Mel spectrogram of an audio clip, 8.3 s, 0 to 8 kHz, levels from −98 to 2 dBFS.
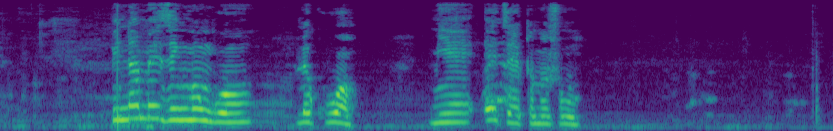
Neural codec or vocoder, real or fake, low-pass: vocoder, 24 kHz, 100 mel bands, Vocos; fake; 7.2 kHz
